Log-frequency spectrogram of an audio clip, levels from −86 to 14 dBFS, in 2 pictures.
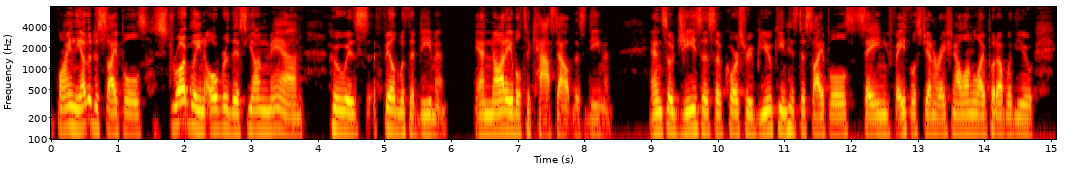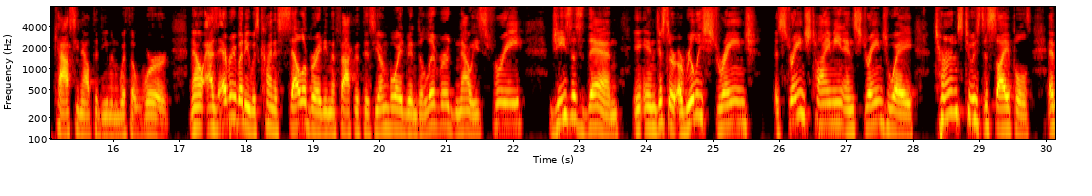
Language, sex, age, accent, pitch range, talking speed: English, male, 40-59, American, 110-145 Hz, 175 wpm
